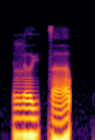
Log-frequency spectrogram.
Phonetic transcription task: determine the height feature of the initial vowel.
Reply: mid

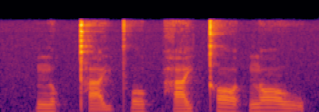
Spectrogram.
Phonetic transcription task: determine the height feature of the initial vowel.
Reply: mid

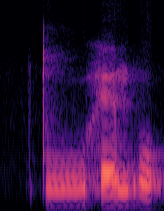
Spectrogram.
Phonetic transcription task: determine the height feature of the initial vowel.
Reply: high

